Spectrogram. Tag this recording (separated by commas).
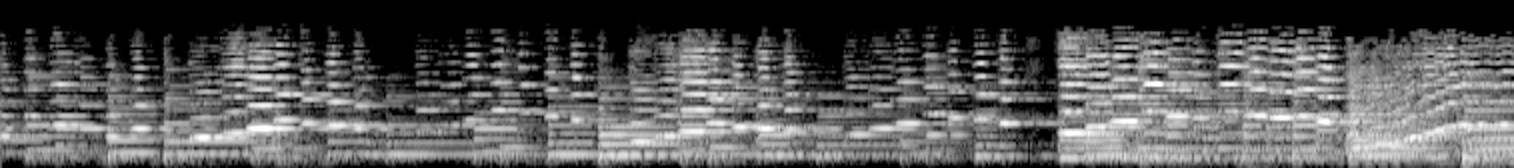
Plucked string instrument, Musical instrument, Music, Guitar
